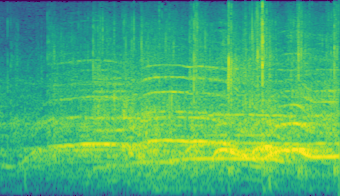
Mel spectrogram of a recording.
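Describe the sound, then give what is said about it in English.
An audience claps steadily to celebrate a couple's engagement as high whooping cheers rise and waver over the applause, which grows a little louder toward the end. “So they needed the clap and the love from us.”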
